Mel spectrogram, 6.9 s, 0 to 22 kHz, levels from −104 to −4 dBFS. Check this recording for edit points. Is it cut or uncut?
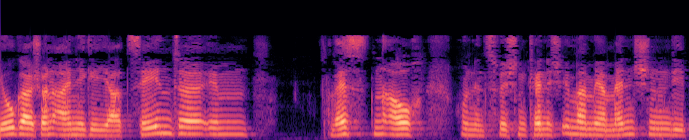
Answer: uncut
